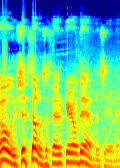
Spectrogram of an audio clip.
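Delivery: normal talking voice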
